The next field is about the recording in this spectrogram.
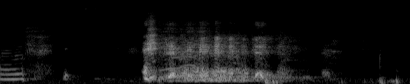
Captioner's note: laughter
